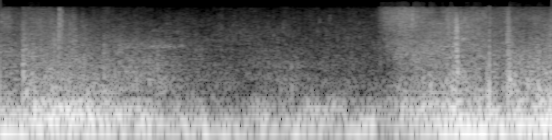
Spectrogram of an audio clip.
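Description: Confringo fire-blast spell cast in the Hogwarts Legacy video game, a deep booming burst over low rumble, with a second louder blast swelling near the end, no talk.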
